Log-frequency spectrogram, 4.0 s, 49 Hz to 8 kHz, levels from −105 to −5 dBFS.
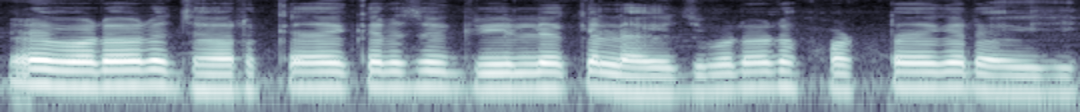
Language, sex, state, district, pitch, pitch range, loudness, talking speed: Odia, female, Odisha, Khordha, 150 Hz, 140-155 Hz, -15 LUFS, 205 wpm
